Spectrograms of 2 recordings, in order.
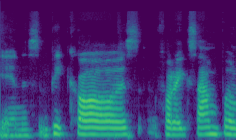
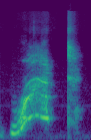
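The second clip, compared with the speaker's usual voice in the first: squeaky very high disbelieving what; a cartoonish gasp of disbelief; shocked what; 4 dB louder than usual. Retelling her reaction to the neighbor, a squeaky shocked what.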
